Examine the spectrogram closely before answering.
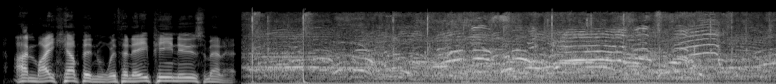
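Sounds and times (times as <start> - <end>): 
speech: 0.2 - 2.5
jubilant crowd of Palestinians cheering outside a hospital in the Gaza Strip: 2.4 - 7.7.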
